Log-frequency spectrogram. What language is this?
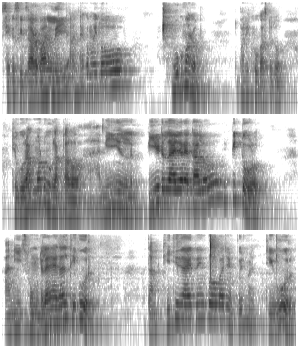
Konkani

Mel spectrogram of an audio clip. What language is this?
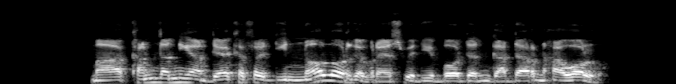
Welsh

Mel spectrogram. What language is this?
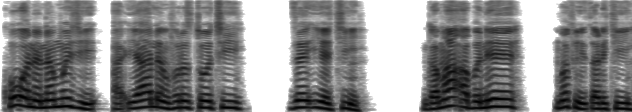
Hausa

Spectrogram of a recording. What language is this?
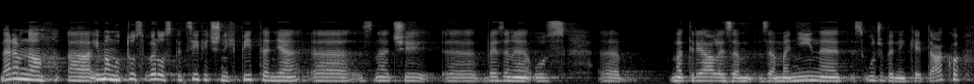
Croatian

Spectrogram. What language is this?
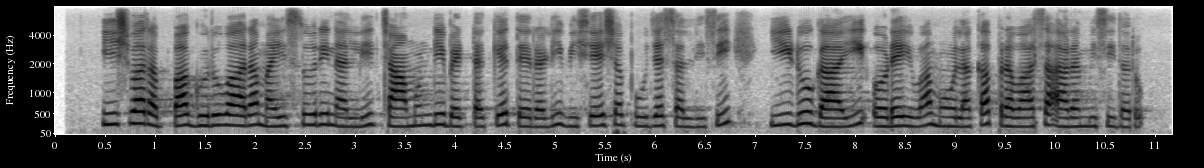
Kannada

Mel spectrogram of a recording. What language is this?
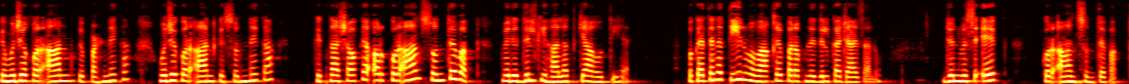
Urdu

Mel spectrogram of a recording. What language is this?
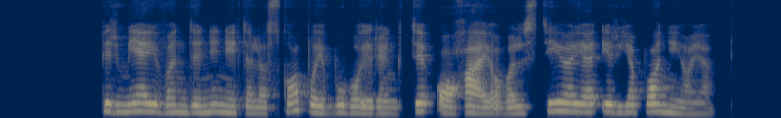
Lithuanian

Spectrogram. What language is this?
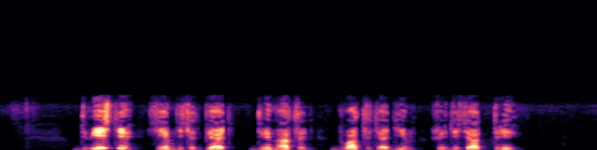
Russian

